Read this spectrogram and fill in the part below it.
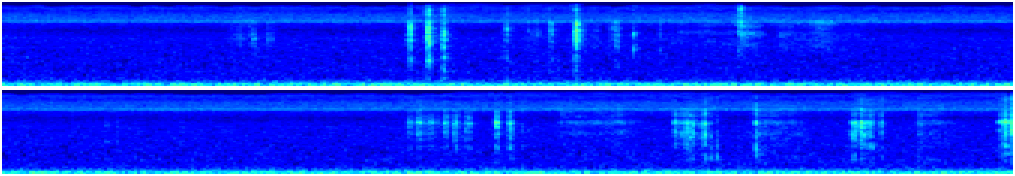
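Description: Crushed Curry cardstock cut with a paper trimmer, heard as clusters of small, crisp clicks and slicing ticks in two short runs over a steady low background hum. No one speaks.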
